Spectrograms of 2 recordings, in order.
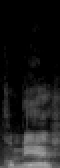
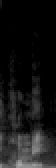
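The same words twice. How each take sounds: First: COMER with the final R sounded; R pronounced at the end. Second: COMER without its R, ending on a stressed "meh"; final R dropped. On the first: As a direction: say "comer" keeping its last R. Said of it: "Instead of comer". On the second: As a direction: say "comer" as "comê". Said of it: "I would say comer". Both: Shown as a demonstration.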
